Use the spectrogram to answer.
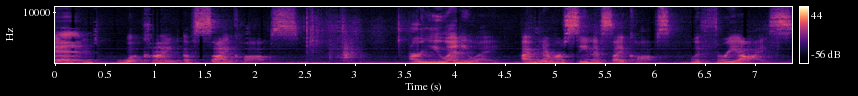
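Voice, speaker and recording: A woman's booming, put-on character voice with a fairly low pitch and a fairly slow pace, over clear background noise. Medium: read story. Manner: whiny, exasperated.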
